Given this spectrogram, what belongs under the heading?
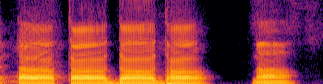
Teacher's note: ता वर्ग के देखिए ये है दंती, दांत, उच्चारण स्थान है दांत। इसमें ता वर्ग के वर्णों को बोलने के लिए जीभ को दांत से लगाना पड़ता है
